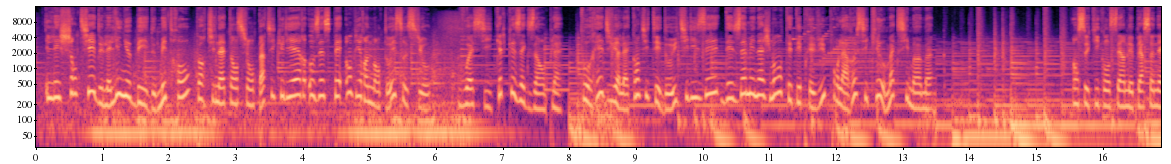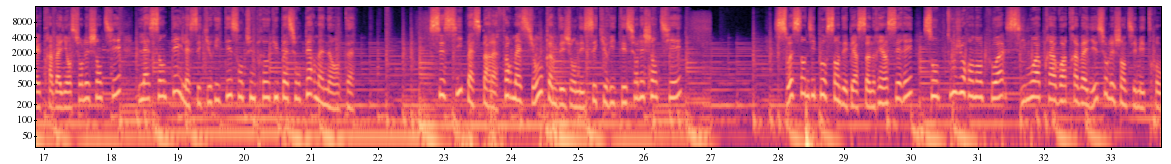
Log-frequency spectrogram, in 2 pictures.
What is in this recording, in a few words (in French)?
Informatif explic; SEMTCAR; Les grands objectifs environnementaux du chantier métro ligne b; fier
